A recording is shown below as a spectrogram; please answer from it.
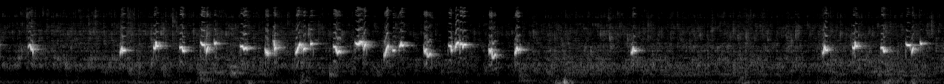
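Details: Chatty male yellow-vented bulbul (trucuk kebo), used to train and stimulate other birds, gives a rolling series of rich, gurgled notes for five seconds. After a short gap it returns with a few more phrases over faint background hiss.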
